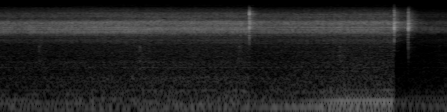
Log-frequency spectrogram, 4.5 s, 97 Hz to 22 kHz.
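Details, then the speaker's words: Kodak Retina Reflex III shutter after service, set at about 1/8 second: self-timer gives a steady fine buzzing whir for about four seconds, ending in two crisp clicks; self-timer and shutter working normally. "i'll set the self timer see if the self-timer runs down and works it's running down smoothly"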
